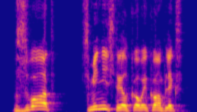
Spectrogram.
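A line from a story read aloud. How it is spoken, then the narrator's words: Barked command. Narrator (Russian): рявкнул Старгородский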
